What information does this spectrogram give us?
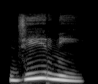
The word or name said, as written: ಝರಣಿ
